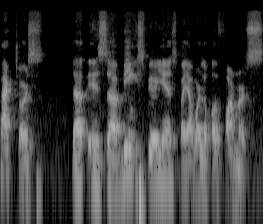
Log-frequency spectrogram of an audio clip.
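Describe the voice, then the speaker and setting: A man's voice sits at a fairly high pitch and sounds somewhat breathy. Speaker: mayor. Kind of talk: conference presentation. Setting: auditorium stage. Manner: fast.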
